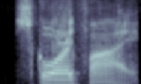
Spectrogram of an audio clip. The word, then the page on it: scorify: American English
